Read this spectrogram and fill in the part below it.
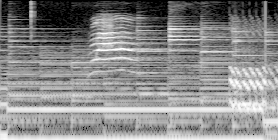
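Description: A cat meows several times in clear, close succession, each call rising and falling, over a steady low hum with no talking.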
